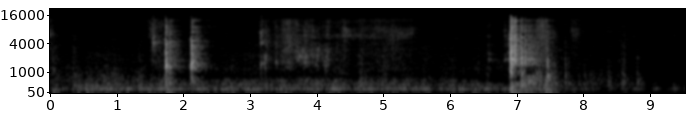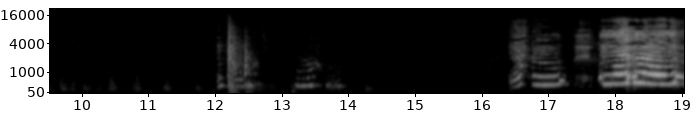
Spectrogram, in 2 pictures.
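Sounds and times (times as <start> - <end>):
liquid pouring into a cup: 3.1 - 4.5.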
